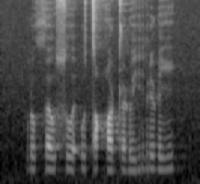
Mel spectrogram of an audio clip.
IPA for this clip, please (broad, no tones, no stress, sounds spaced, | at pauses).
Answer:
ɽ u θ œ sʷ ɛ ʔ u t ɐ qʷ œ ʈ œ ɽ y rʲ u ɽ i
